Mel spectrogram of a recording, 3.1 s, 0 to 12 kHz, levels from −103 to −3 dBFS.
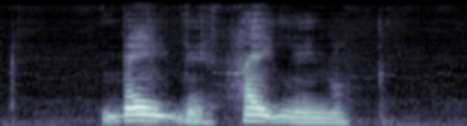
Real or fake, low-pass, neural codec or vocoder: fake; 10.8 kHz; codec, 44.1 kHz, 1.7 kbps, Pupu-Codec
